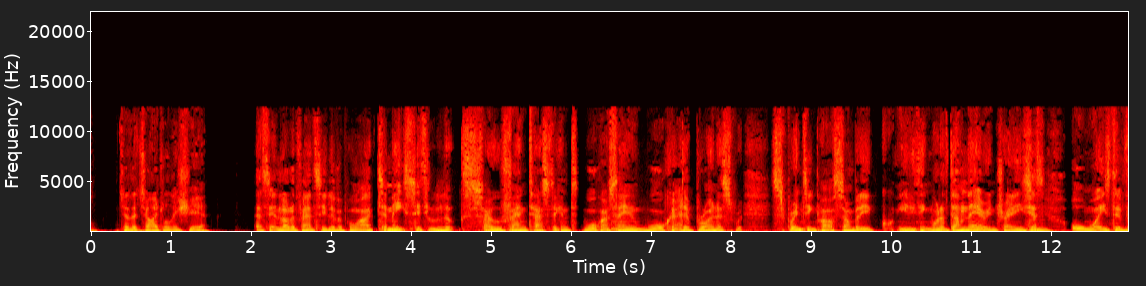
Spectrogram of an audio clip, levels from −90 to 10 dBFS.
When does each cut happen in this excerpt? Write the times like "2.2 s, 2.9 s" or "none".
2.6 s, 3.5 s, 4.2 s, 6.1 s, 7.4 s, 10.7 s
